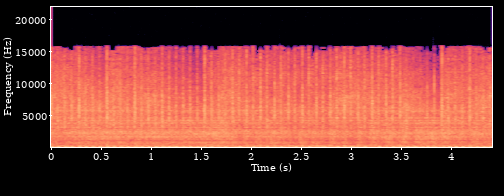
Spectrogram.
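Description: Death metal played loud with no vocals: very fast, dense drumming at the bottom of the mix under distorted guitars.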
